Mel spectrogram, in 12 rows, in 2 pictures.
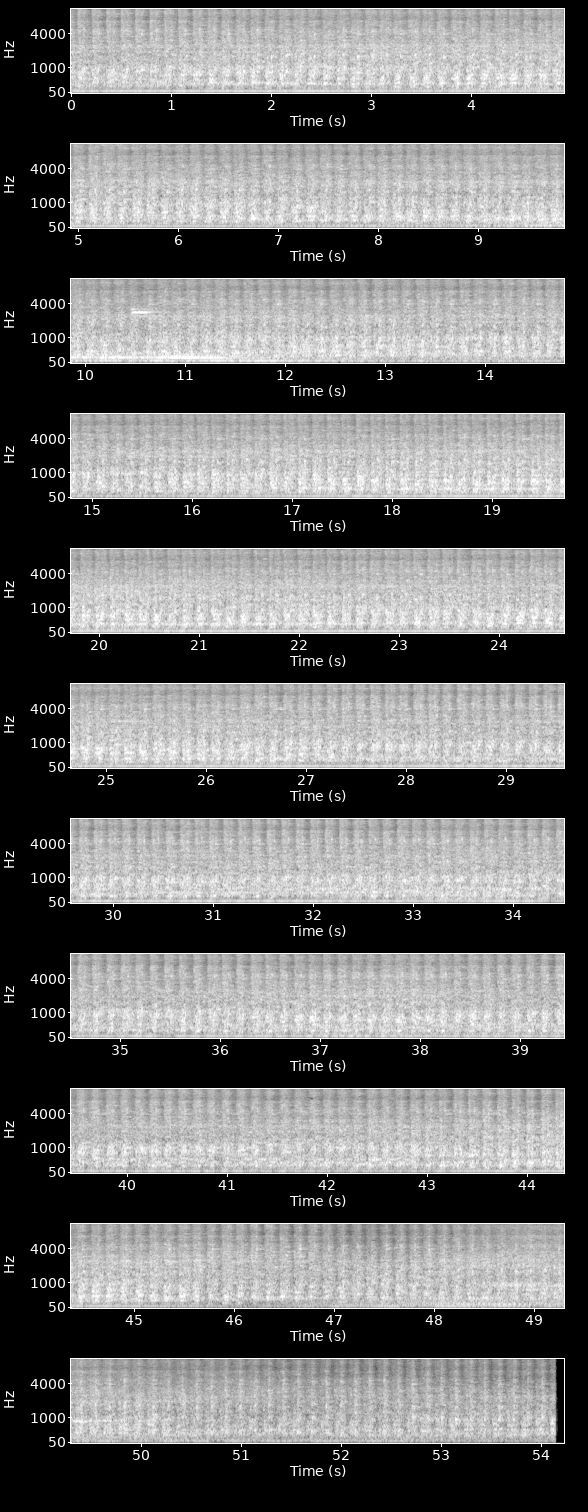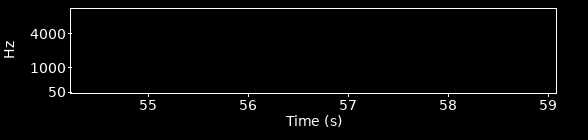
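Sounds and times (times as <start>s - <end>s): straw-cutting machine running: 0.0s - 54.2s.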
